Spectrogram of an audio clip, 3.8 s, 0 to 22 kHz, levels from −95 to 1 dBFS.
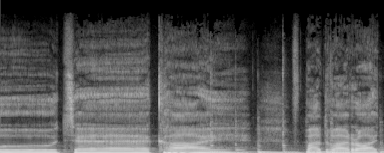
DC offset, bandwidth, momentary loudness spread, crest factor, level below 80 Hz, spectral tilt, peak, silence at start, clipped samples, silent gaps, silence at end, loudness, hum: under 0.1%; 17.5 kHz; 8 LU; 16 dB; -52 dBFS; -5.5 dB/octave; -2 dBFS; 0 s; under 0.1%; none; 0 s; -18 LUFS; none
